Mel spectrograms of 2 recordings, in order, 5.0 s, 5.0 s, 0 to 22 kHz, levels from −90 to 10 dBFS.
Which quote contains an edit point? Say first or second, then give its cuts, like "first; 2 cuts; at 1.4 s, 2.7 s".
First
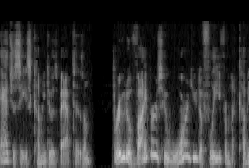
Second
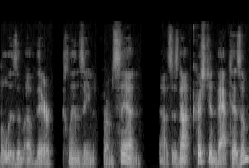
first; 1 cut; at 2.2 s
